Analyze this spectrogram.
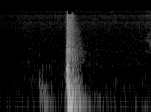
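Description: A car door slams shut nearby.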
